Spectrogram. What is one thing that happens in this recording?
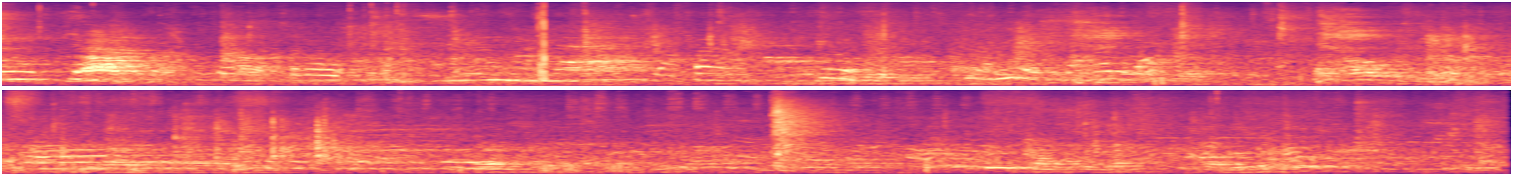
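Young children chatter nearby.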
